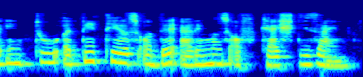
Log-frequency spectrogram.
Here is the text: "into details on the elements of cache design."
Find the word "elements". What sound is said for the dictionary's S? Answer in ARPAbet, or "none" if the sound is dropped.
S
